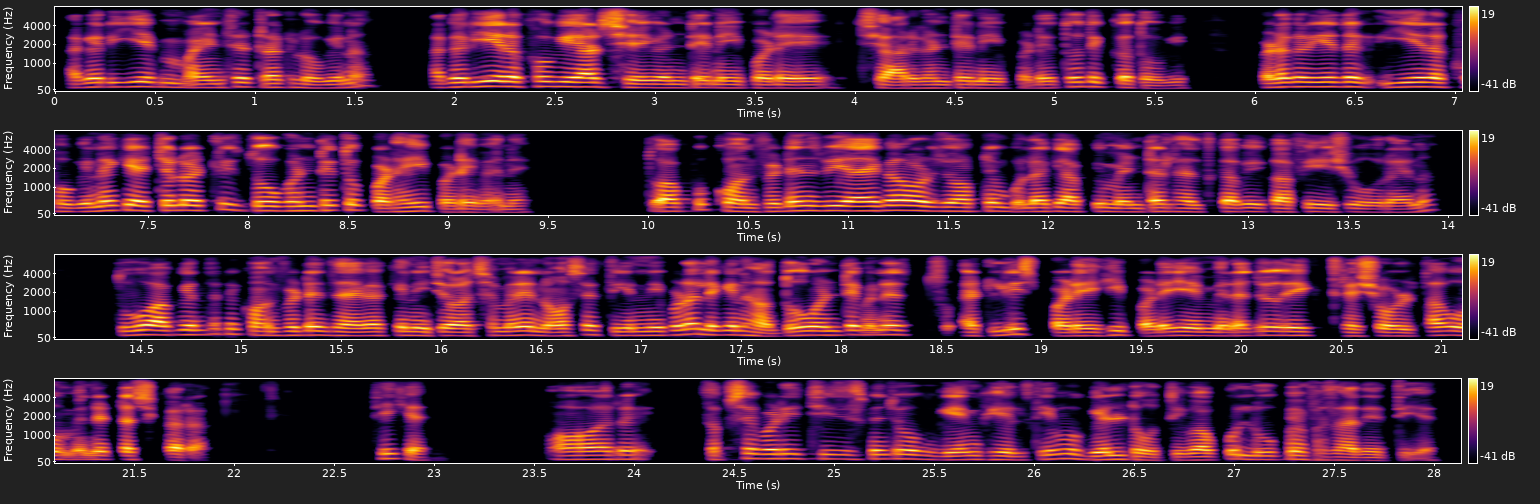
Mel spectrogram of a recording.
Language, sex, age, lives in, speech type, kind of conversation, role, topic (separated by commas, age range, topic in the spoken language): Hindi, male, 20-24, India, conversation, advice, advisor, मुझे रोज़ाना पढ़ने की आदत डालने में असफलता क्यों महसूस होती है?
